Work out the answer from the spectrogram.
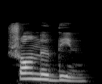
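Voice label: "шоныдін", Komi, female; kpv audio dict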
